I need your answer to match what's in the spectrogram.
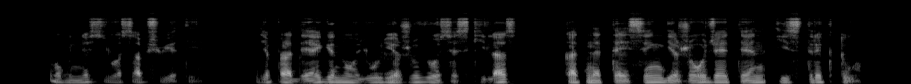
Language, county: Lithuanian, Marijampolė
